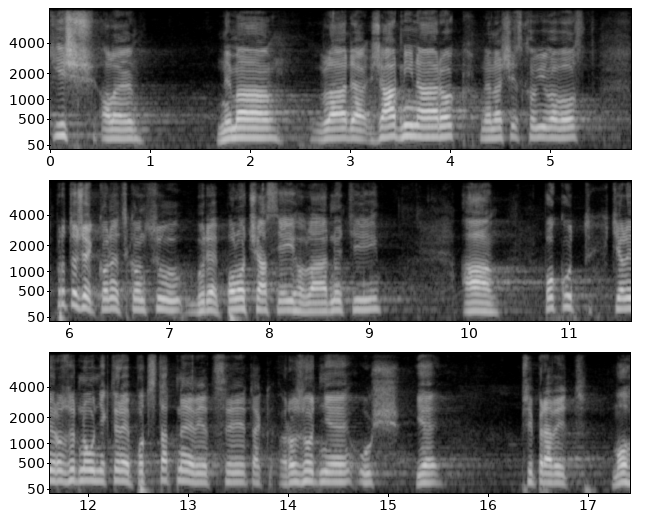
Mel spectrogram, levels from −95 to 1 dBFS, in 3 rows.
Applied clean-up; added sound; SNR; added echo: none; none; none; none.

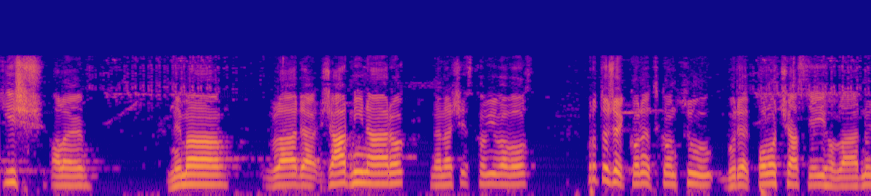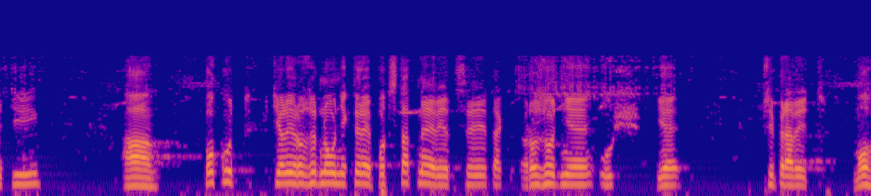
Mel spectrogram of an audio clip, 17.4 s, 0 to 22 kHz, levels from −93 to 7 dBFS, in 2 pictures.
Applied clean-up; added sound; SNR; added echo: classical method spectral subtraction.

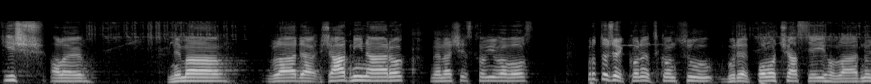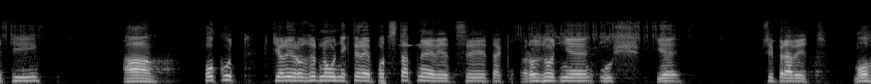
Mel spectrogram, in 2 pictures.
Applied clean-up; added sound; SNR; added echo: neural mask model RNNoise.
